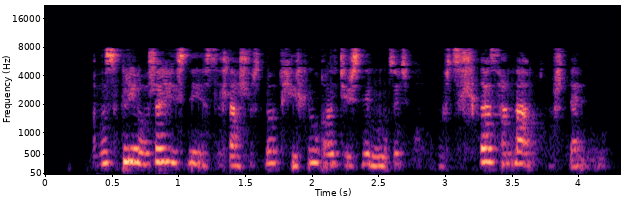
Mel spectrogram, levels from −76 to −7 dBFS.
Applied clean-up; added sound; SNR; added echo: neural mask model DeepFilterNet 3.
